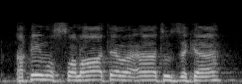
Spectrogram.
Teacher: فالألف هنا مفخمة لورش تبعا للام التي قبلها · Term: الألف المفخمة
